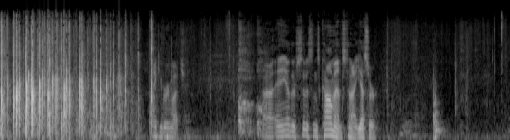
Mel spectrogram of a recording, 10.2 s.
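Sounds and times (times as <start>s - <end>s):
audience applauding at a public meeting: 0.0s - 3.2s
speech: 3.1s - 3.9s, 5.3s - 7.7s.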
